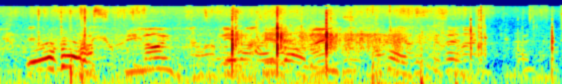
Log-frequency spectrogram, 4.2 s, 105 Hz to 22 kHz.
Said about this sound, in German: Zwei Mannschaften à 7 Spieler rennen einer bunten Scheibe hinterher, wie hier auf dem Rasenplatz der Willy-Graf-Schule in Saarbrücken. Das Feld ist so lang wie ein Fußballfeld, allerdings nicht ganz so breit.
